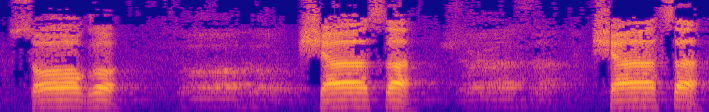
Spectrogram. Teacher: shad yang diakhiri dengan alif di situ, maka di situ harus dipanjangkan dua harokat karena ada alif yang disukun di situ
